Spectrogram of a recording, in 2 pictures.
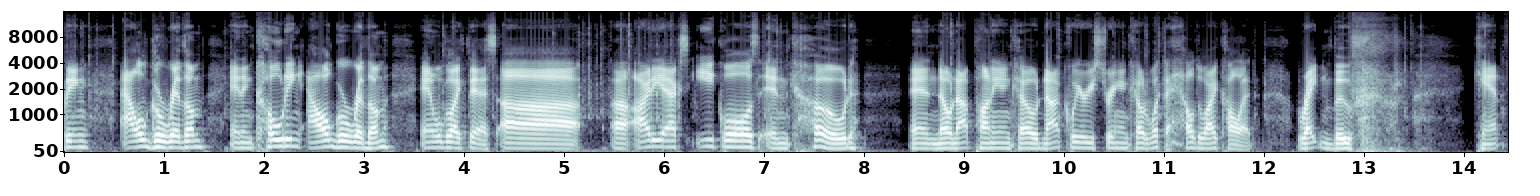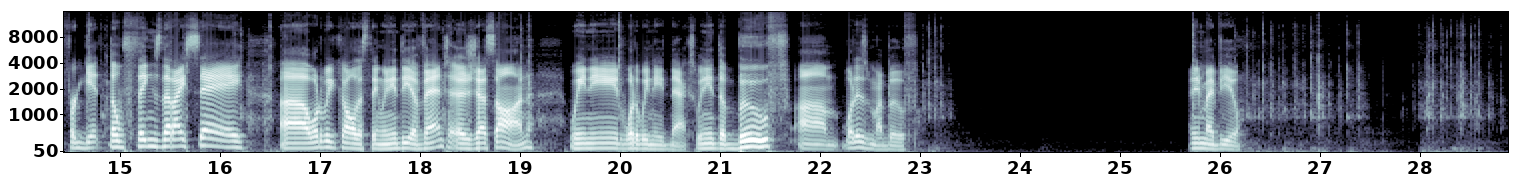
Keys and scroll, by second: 0.0-2.1 typing, 3.8 ctrl+c, 3.9 ctrl+u, 4.3 ctrl+d, 5.0-7.6 typing, 8.9 ctrl+n, 9.7-10.4 typing, 10.8 ctrl+c, 11.0 ctrl+^, 12.0 ctrl+^, 12.6-16.7 typing, 14.2 ctrl+n, 18.0-19.1 typing, 20.0 ctrl+h, 23.2 ctrl+c, 23.2 ctrl+u, 25.7 ctrl+d, 26.0-28.8 typing.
